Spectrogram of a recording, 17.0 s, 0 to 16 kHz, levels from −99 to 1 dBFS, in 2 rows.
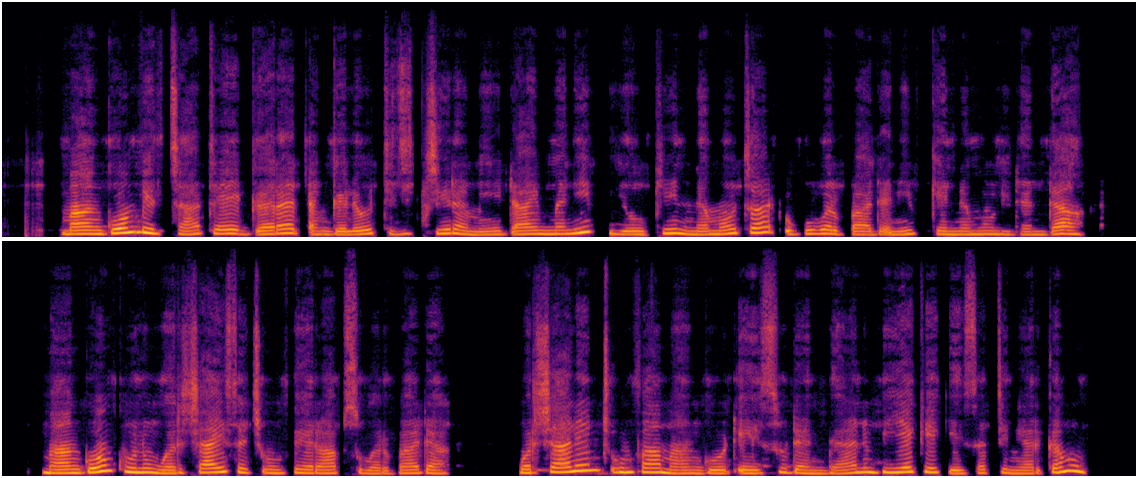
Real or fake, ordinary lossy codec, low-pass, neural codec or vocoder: fake; Opus, 64 kbps; 14.4 kHz; vocoder, 44.1 kHz, 128 mel bands, Pupu-Vocoder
